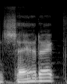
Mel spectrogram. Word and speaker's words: Zyrex: Yang membedakan di sini logonya dari Zeyrek atau bacanya Zeyrek.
